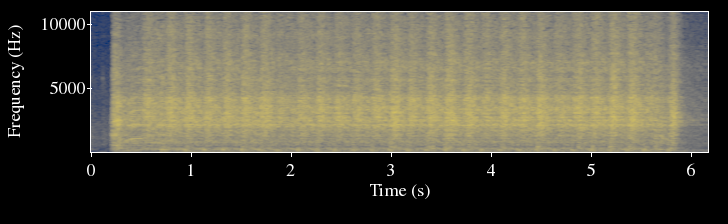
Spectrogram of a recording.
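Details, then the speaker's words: Turbo Subaru Forester after ECU update, mid-pipe and oil cooler fitted, injectors turned on: starter cranks steadily about five seconds but never catches; no start, owner suspects flooded spark plugs, and the plugs prove wet. "Nothing. Absolutely nothing. H You know what? I've probably just um totally flooded the spark plugs."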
